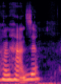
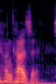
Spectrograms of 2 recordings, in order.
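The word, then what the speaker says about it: Hunhadze (Ґонґадзе): I don't want to mispronounce his name. – His name is Hrori Hunhadze. – Hrori Hunhadze. – Yes. – A version of Gregory. – Gregory, yes. – Hrori Gunhadze.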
